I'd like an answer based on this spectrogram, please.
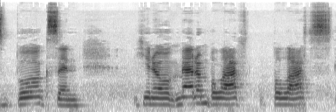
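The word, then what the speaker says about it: Blavatsky: all of these books and you know Madame Bolaf Bolas, how do you say her name? Blavatzki.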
